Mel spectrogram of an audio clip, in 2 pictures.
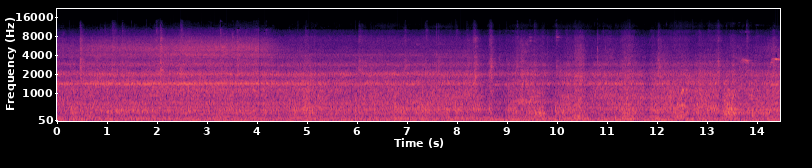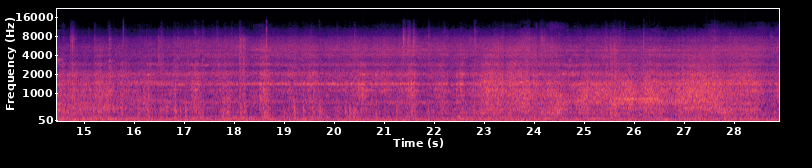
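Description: JR E235 series electric train running at speed: a steady rumble of wheels on rail with a constant hum, and scattered clicks from rail joints, most of them in the middle.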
